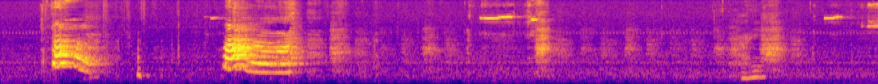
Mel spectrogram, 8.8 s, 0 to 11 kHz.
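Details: Two Siberian Huskies kept as pets indoors, a chocolate-and-white male born 2010 and a red-and-white female born 2013; drawn-out whining howls with falling tones, two long calls then softer yelps, with faint voices.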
